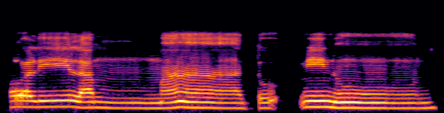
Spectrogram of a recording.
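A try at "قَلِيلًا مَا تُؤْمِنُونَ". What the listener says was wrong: Namanya kepanjangan, 2 saja. Nah, jadi untuk matobi'i, kalau jenengan di awal baca, terus di belakang agak kepanjangan, yang dengar pasti ini tidak pas ini gitu kan?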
